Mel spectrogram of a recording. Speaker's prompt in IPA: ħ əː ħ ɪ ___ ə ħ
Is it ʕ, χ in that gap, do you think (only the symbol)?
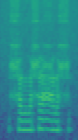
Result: ʕ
